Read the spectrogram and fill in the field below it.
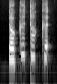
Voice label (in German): "dokutoku", japanische maedchennamen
